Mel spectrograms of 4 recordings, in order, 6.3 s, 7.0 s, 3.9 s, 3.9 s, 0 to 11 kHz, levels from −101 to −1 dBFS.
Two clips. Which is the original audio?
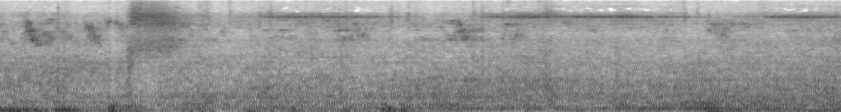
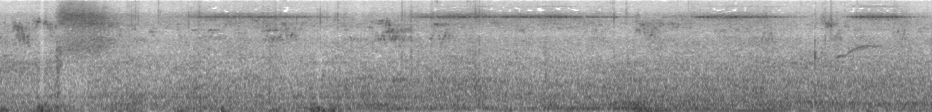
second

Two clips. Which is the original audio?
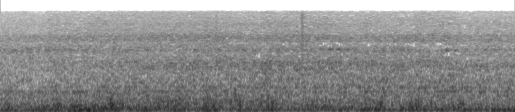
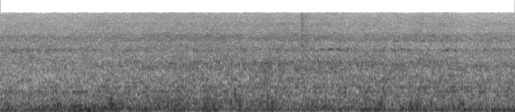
first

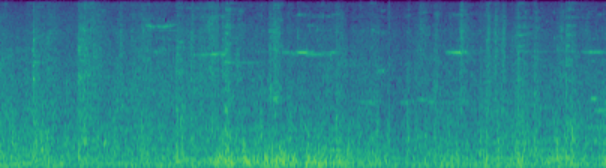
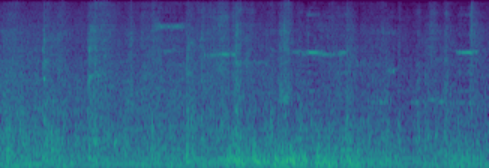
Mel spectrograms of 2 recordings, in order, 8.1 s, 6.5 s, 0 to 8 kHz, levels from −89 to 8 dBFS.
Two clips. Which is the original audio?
first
